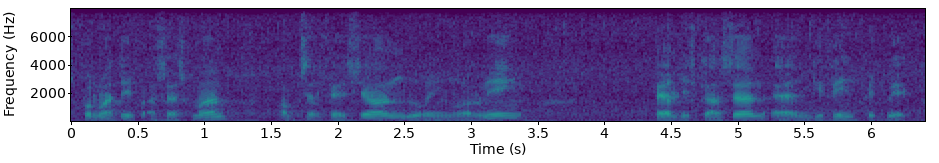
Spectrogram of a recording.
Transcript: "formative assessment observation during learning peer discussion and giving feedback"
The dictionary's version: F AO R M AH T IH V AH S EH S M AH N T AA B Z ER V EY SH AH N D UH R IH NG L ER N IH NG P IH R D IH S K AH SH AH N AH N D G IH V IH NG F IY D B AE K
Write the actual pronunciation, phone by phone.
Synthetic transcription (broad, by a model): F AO R M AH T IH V AH S EH S M AH N T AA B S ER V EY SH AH N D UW R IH NG L ER N IH NG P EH L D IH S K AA S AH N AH N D G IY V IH NG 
